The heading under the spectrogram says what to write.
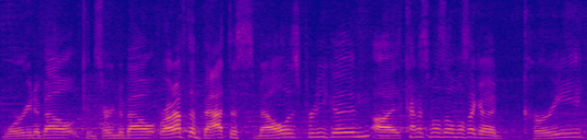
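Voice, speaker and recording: A man casually reviewing food like a vlogger, giving measured, slightly halting judgments in an informal way. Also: sits high. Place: outdoors at a theme park. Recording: outdoor vlog amid crowd noise. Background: crowd noise.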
